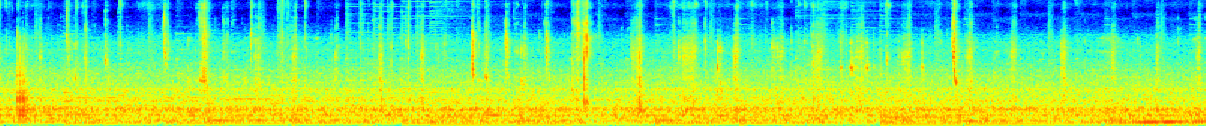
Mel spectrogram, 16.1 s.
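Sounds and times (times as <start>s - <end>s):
low hum: 0.0s - 16.0s
person chewing crunchy pepper: 0.0s - 16.0s.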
